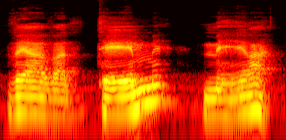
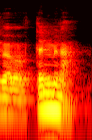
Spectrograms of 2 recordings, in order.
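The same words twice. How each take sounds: First: The two m sounds are kept clearly apart. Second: The two m sounds run together into one. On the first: The speaker calls it right. "Separar entre la mem y la mem" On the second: The speaker calls it wrong. "no se dice Veabatem Meherá"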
